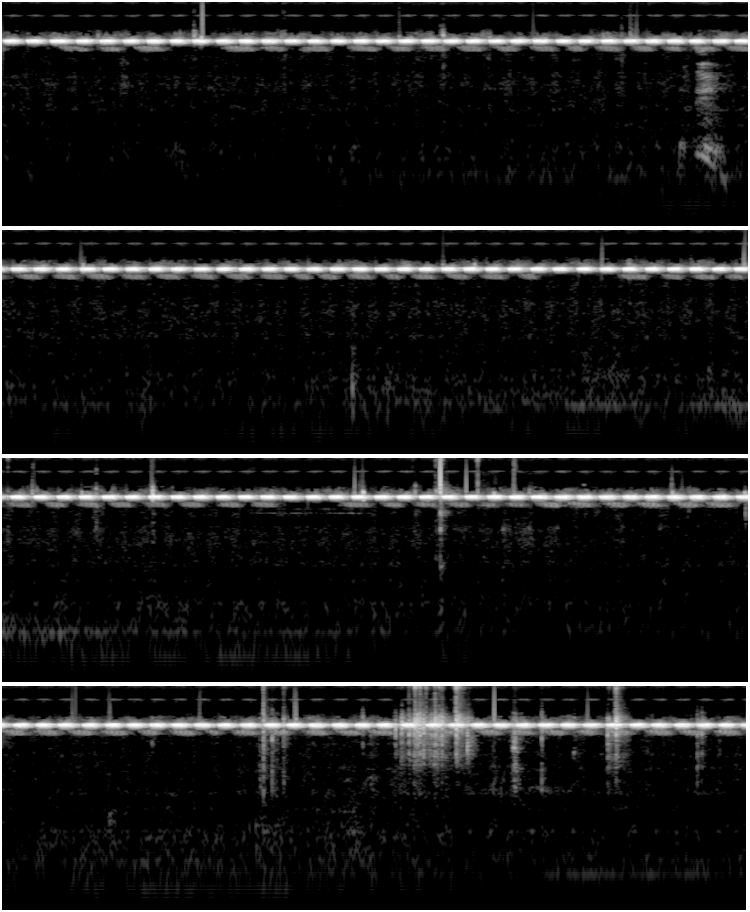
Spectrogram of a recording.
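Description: A cricket chirping loudly and steadily in a fast, even pulse, with a few faint clicks and knocks near the end.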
